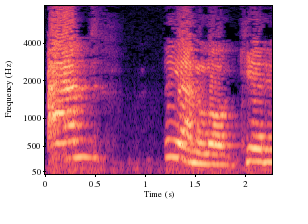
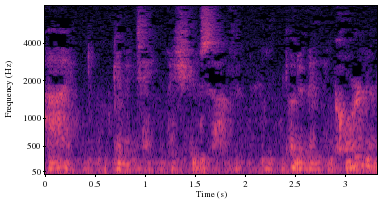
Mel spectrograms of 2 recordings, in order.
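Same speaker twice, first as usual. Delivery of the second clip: breathy, near-whispered host voice; 10 semitones lower, 26 dB quieter than usual. Showing what it would sound like: Mister Rogers voice. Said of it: "If it were Mister Rogers, it'd be".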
